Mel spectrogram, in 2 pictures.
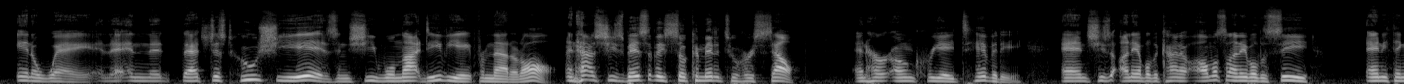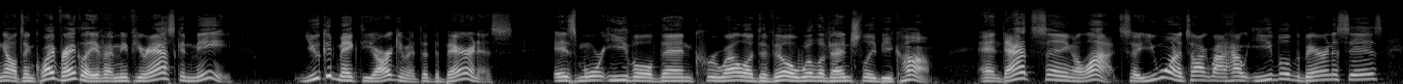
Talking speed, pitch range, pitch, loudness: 185 wpm, 155-185 Hz, 170 Hz, -23 LUFS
